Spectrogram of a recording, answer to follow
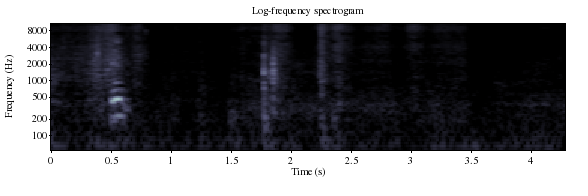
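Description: A few faint, light clicks and rustles of small parts being handled by hand, mostly around two seconds in, in an otherwise quiet small room.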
